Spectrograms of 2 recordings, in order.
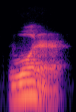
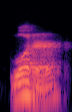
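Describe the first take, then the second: First: It is said in an American accent. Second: It is said in an American accent.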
